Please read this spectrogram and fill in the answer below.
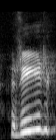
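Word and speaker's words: read: रीड का आप ध्यान रखिए, लिखी तो एक जैसी जाएगी तीनों फॉर्म, लेकिन बोलने में थोड़ा फर्क है, प्रोनाउंसिएशन डिफरेंट होगा। फर्स्ट फॉर्म रीड होगी, सेकंड थर्ड फॉर्म आपको रेड बोलना है। रेड कलर जो होता है ना, रेड कलर लाल, वैसा प्रोनाउंस करना है, रीड, रेड, रेड, ठीक है।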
